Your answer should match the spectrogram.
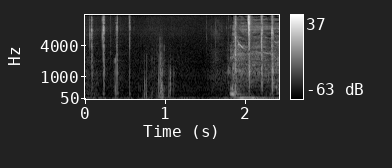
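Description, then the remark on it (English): Quiet wet clicks and small swallowing noises, then a louder stretch of gulping beer, a Jalapeno Mexican Lager from the Spice Trade brewery, near the end, with no talking. “One of my favorite things is listening to us awkwardly gulp beer when I'm editing.”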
